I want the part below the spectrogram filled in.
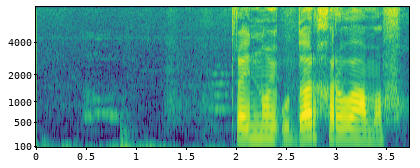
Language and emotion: Russian, neutral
